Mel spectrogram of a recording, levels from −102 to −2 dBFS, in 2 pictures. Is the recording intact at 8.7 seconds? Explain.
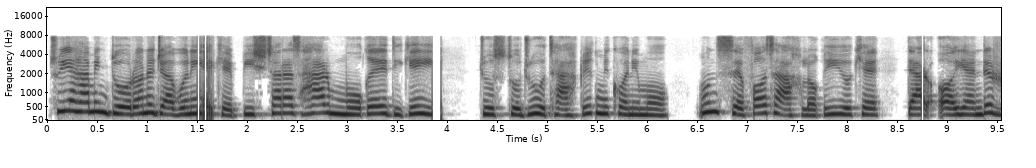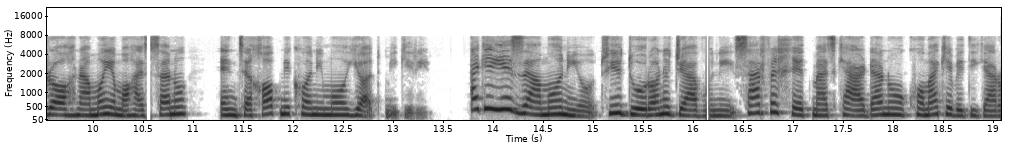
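No: packet loss on an ADPCM call drops about 30 ms at 8.75–8.79 s, leaving a hard-edged silent hole; the decoder's predictor then mistracks, so speech resumes with brief distortion.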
